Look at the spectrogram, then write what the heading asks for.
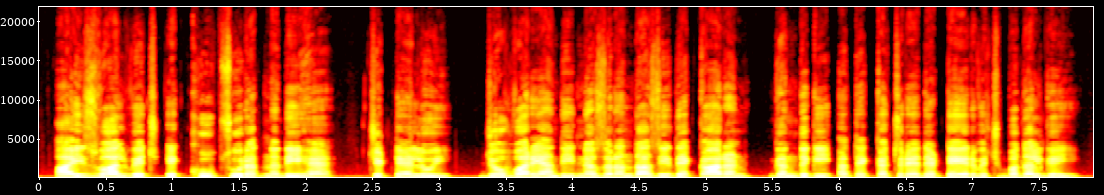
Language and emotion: Punjabi, neutral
